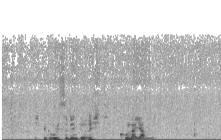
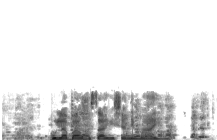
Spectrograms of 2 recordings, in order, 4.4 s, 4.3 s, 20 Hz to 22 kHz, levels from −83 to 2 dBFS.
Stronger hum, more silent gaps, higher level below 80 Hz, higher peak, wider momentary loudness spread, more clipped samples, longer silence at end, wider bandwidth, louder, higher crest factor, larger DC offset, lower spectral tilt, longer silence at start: first, 50 Hz at -30 dBFS vs none; neither; first, -30 dBFS vs -54 dBFS; second, -8 dBFS vs -2 dBFS; second, 8 LU vs 22 LU; neither; second, 0 s vs 0.2 s; first, 17 kHz vs 8 kHz; second, -27 LUFS vs -17 LUFS; about the same, 18 dB vs 18 dB; neither; first, -5 dB/octave vs -3.5 dB/octave; about the same, 0.05 s vs 0.05 s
